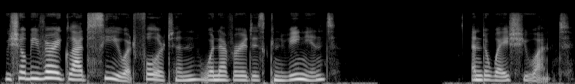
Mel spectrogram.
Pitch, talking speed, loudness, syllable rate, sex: 215 Hz, 190 wpm, -18 LUFS, 6.0 syllables/s, female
